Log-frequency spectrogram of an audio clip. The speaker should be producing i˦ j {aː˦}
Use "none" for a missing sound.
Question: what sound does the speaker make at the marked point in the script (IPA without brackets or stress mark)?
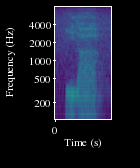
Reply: aː˦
